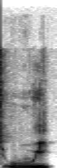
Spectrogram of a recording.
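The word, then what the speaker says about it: oui: uh which is a similar in pronunciation the w w so o UI yes it's wi and then that's the word to say yes but there is also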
